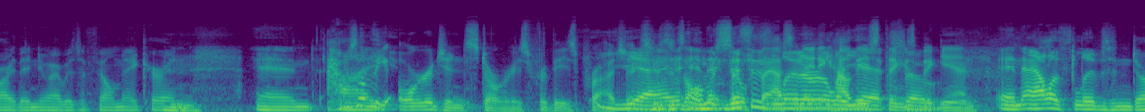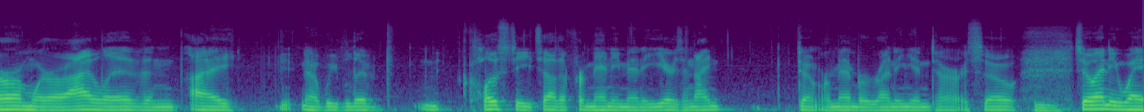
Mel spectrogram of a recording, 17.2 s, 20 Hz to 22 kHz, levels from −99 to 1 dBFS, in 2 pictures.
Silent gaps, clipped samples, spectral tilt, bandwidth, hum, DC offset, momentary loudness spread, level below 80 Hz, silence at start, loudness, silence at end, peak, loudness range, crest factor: none; under 0.1%; -8.5 dB/octave; 8.8 kHz; none; under 0.1%; 12 LU; -52 dBFS; 0 s; -27 LUFS; 0 s; -6 dBFS; 7 LU; 20 dB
